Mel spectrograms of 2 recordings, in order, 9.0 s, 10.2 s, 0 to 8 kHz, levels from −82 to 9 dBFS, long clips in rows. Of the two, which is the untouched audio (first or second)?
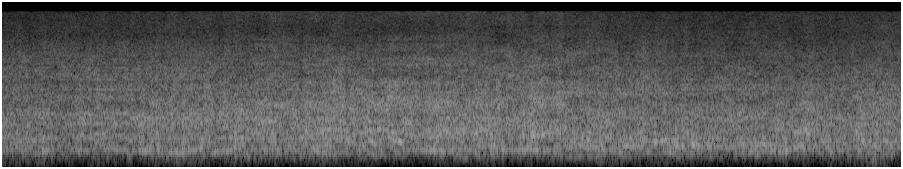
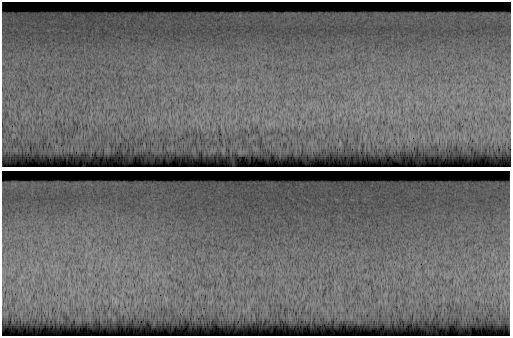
second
